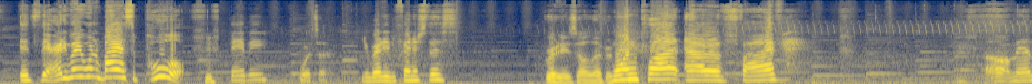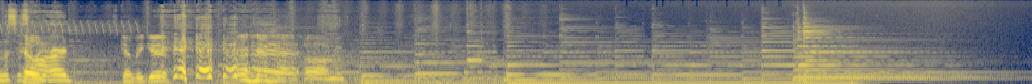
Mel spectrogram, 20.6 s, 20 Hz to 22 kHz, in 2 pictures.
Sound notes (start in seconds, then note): 12.5 sobbing from exhaustion; 14.6 soft folk music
